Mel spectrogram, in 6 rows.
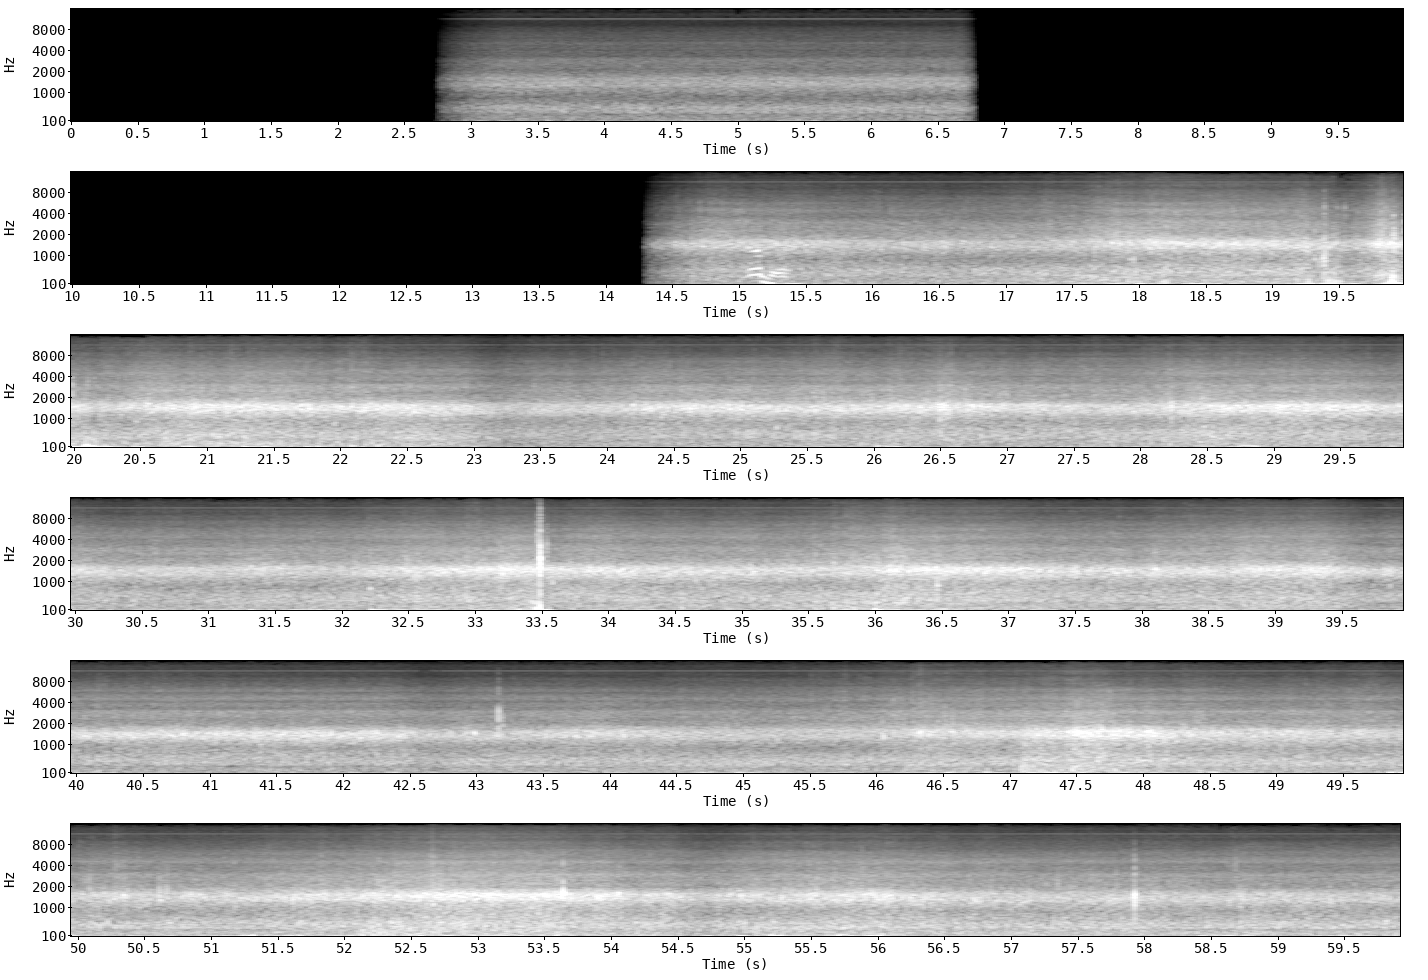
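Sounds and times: whitewater rapids rushing: 14.5 - 59.9.

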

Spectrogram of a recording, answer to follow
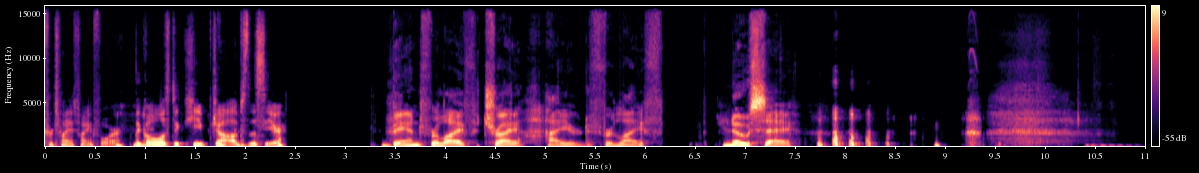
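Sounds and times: person speaking: 3.4 - 6.1, 6.7 - 8.5
person laughing breathily: 7.7 - 10.7.

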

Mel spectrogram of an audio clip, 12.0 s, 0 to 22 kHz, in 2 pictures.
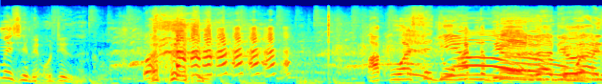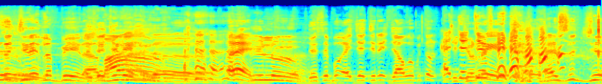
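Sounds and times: people laughing: 0.9 - 8.8, 10.8 - 12.0.

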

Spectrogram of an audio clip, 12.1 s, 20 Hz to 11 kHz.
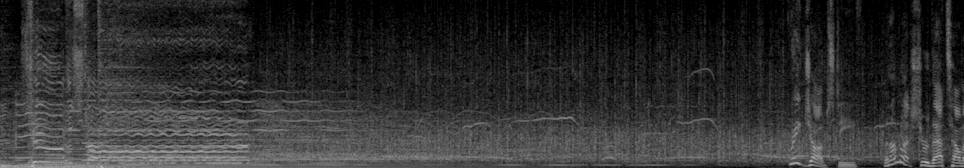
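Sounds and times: applause: 2.3 - 12.0.

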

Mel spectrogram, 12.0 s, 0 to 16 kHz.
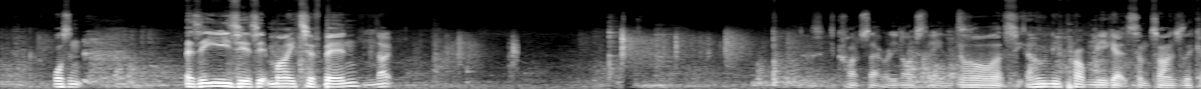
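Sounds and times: pool balls cracking and clattering: 0.0 - 12.0
pool cue striking ball: 5.9 - 8.2.

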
